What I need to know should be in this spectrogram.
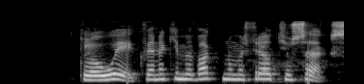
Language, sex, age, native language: Icelandic, female, 40-49, Icelandic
